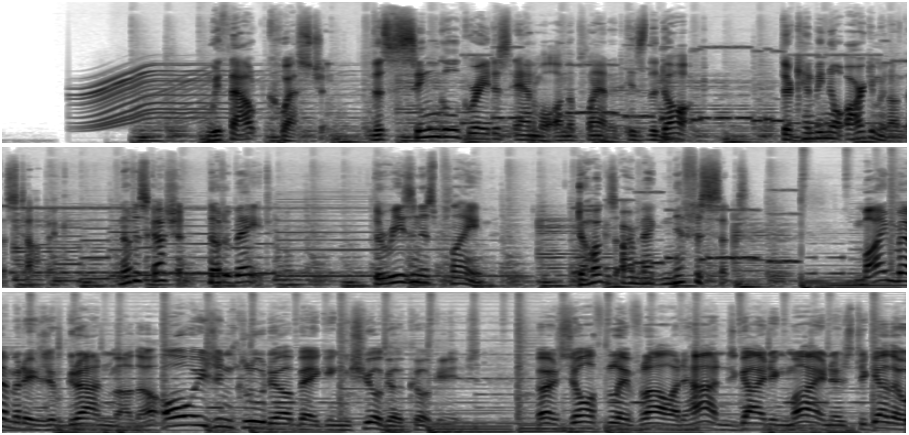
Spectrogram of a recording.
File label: commercial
